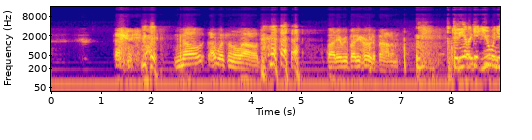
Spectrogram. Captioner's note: laughs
